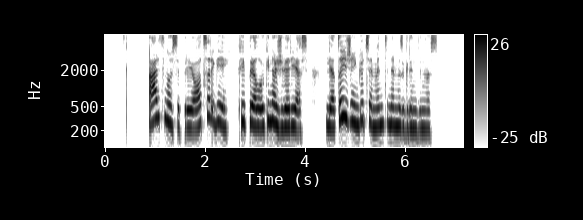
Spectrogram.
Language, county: Lithuanian, Vilnius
